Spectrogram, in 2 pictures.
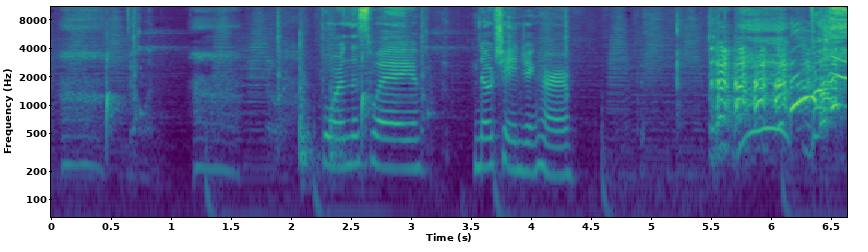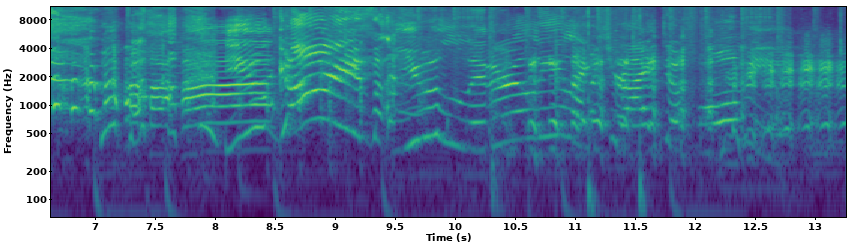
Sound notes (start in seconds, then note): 0.0 React gasps; 5.4 both laugh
